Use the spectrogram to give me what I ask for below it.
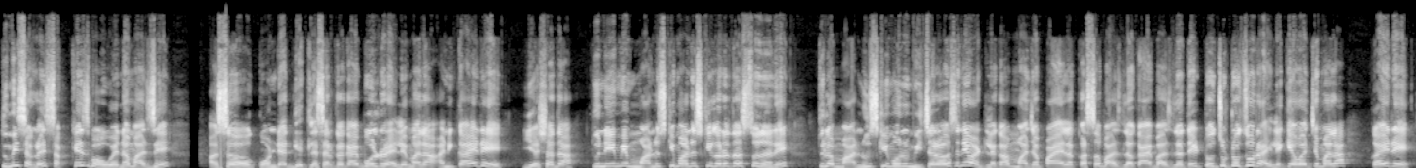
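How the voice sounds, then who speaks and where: A woman's voice: high voice, fairly quick, voice pushed up, close to an everyday voice. A woman voicing a touchy young husband who protests indignantly at his teasing brothers.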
